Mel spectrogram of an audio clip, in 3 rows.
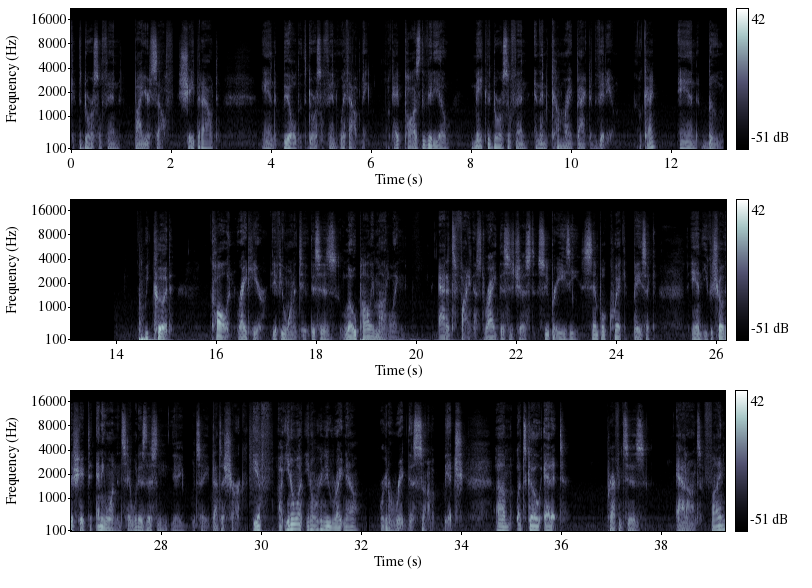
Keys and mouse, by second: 0.5 click, 2.6 ctrl+r, 12.8 shift+click, 34.3 click, 35.6-37.0 drag.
